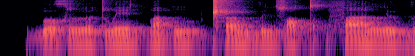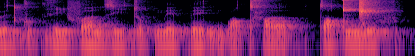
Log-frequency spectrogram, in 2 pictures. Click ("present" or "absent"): present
